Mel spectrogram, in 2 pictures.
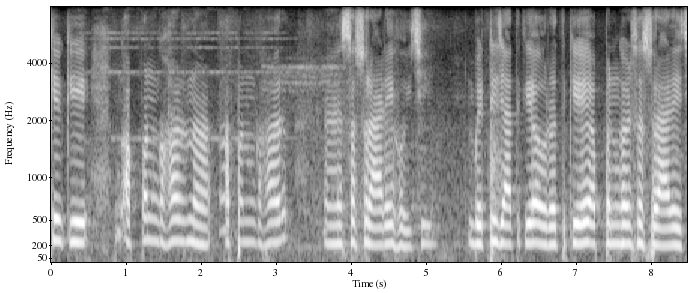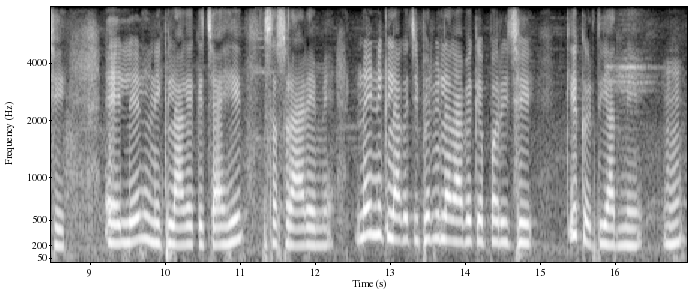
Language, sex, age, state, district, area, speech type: Maithili, female, 18-30, Bihar, Samastipur, urban, spontaneous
